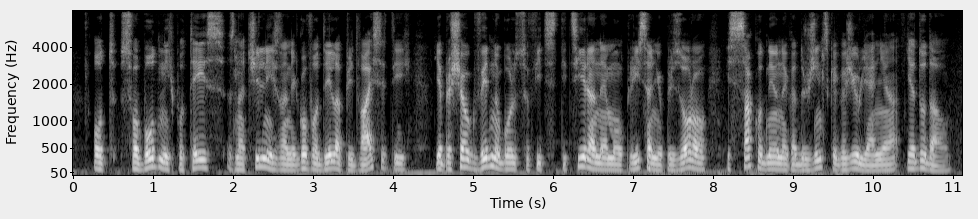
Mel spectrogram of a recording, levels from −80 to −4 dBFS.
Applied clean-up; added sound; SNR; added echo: none; none; none; none.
